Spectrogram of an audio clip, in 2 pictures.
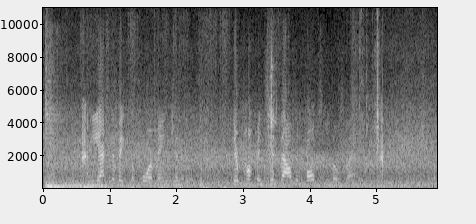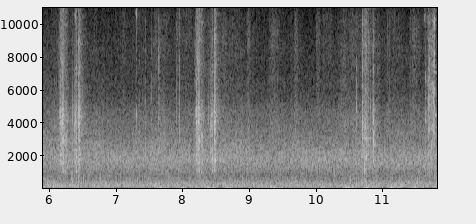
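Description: Metallic clicks sound as a gun is switched and readied.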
